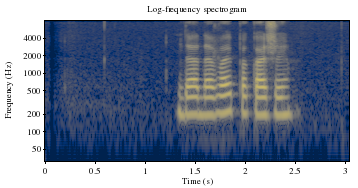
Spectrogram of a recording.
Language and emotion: Russian, neutral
